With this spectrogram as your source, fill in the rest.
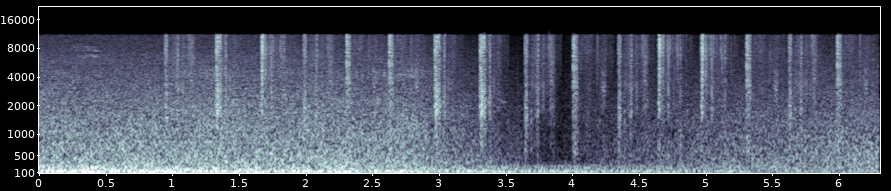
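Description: Footsteps run on the ground.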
